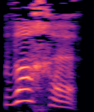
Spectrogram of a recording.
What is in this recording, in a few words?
"Woche", German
